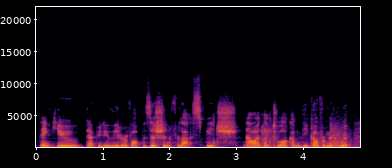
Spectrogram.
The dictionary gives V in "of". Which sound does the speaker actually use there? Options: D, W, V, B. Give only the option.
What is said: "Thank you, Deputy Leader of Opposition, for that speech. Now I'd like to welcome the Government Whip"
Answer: V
